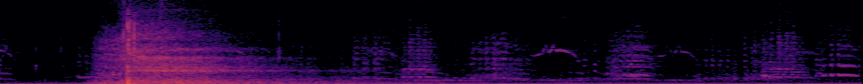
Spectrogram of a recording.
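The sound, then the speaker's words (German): Faint honking of geese: a few nasal calls scattered through the short stretch over a steady low hum, following a sharp click near the start. “Oh, Gänse kommen auch wieder.”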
